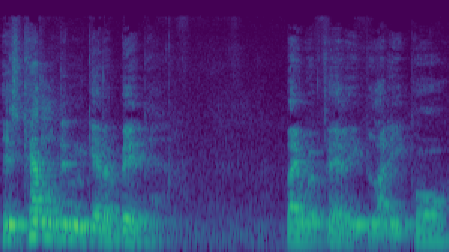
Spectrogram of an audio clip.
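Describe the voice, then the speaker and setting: A man's dark, mellow tone at a very slow pace. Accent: Australian. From Australia. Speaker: farmer. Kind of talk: poetry reading.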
